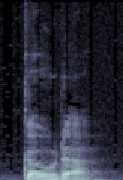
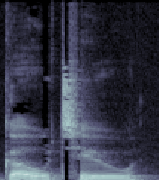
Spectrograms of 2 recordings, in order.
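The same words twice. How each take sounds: First: The T in 'to' is a quick flap. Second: The T in 'to' is a clear T.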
